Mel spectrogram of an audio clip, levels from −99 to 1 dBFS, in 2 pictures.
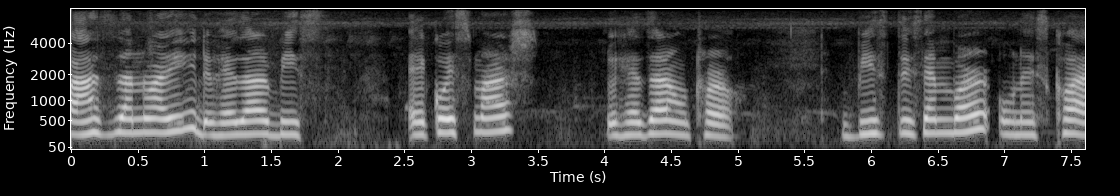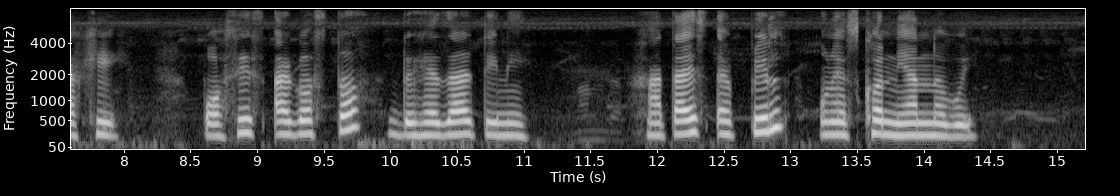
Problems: constant background noise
